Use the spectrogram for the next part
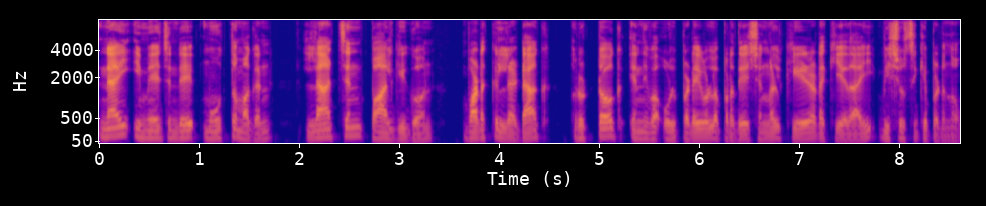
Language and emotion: Malayalam, neutral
